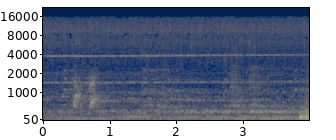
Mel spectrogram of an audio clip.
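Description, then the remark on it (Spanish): A female dog barks twice in quick succession late at night, then gives one fainter bark later, all over a steady low rumbling background with no talking. “Pero mi perra no dejaba de ladrar.”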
